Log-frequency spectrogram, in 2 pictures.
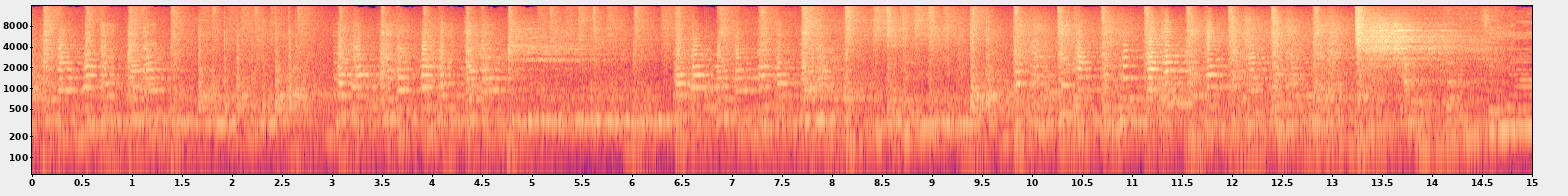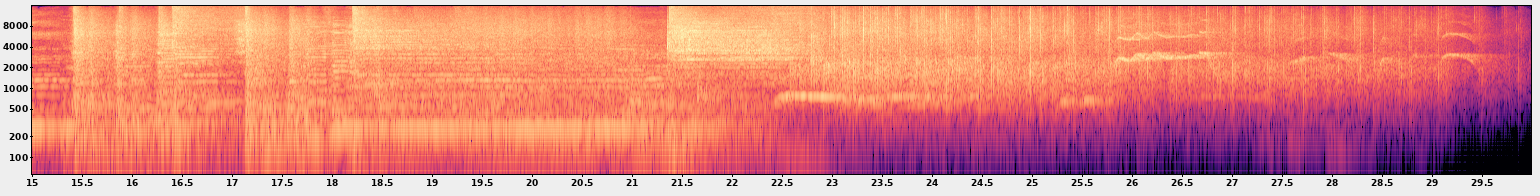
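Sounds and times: jazz ensemble playing: 0:00.0 - 0:22.6
whistles and cheers: 0:22.4 - 0:29.7
audience applause: 0:22.4 - 0:29.9.

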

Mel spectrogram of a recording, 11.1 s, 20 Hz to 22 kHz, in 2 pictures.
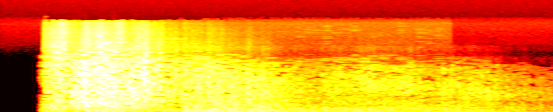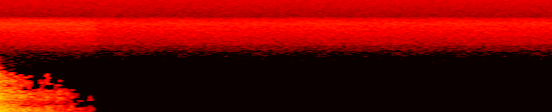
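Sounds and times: loud rumbling boom: 0:00.4 - 0:06.2.

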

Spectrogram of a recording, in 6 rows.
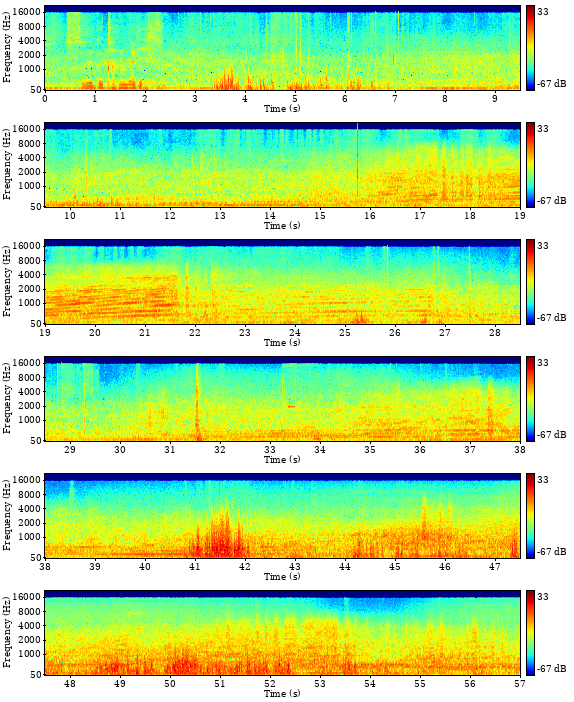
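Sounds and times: vehicle engines accelerating: 0:00.0 - 0:57.0.

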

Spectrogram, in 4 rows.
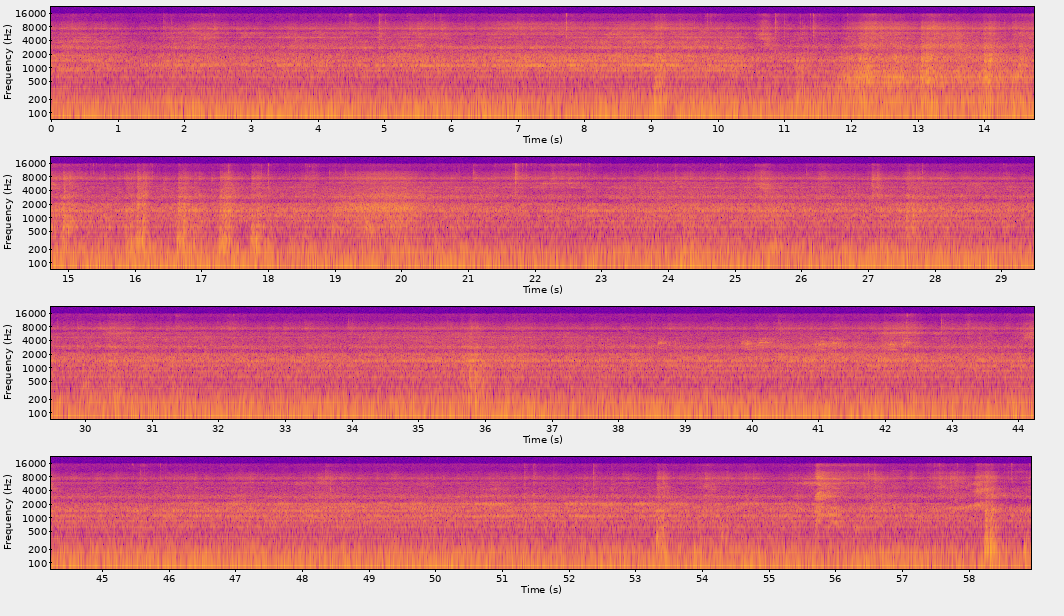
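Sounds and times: train wheels rumbling on rail: 0:00.0 - 0:58.9.

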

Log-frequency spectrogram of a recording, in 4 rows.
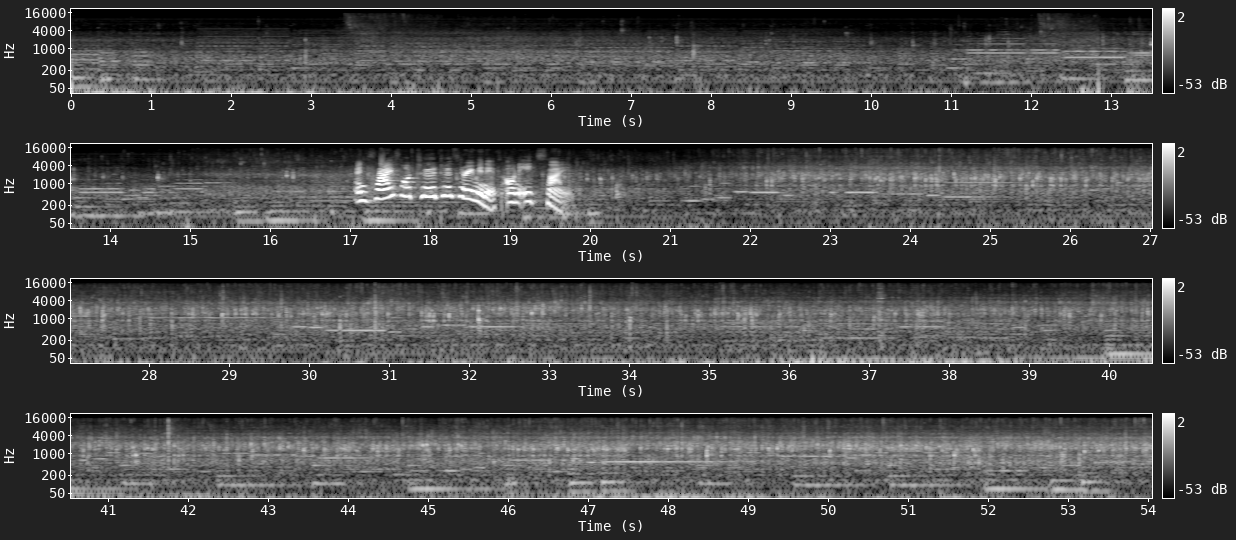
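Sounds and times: oil sizzling deep-frying: 0:00.0 - 0:54.0.

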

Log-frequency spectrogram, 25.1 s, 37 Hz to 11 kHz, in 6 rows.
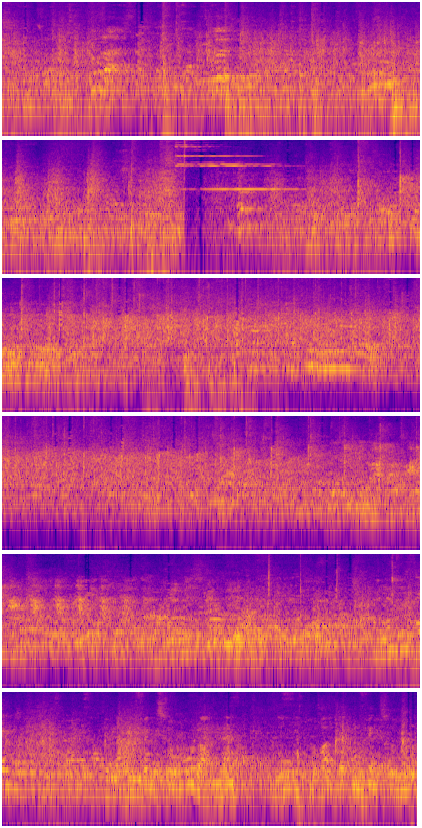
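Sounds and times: boxing ring bell ringing: 0:05.8 - 0:07.6
crowd applauding: 0:07.3 - 0:22.2.

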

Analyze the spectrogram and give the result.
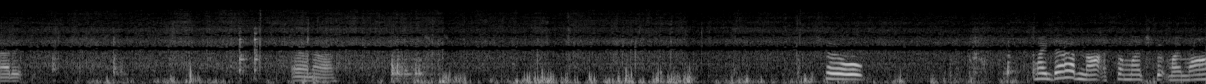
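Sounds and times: food frying in a skillet: 0:00.0 - 0:12.0
crackles and pops: 0:00.1 - 0:11.8
pan being handled: 0:03.9 - 0:04.4.

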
